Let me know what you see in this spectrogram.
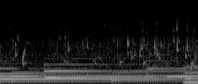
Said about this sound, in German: Stelle dir vor, du bist in einem wunderschönen bunten Wald. Die Sonne scheint durch die Bäume. Und du hörst das sanfte Plätschern eines kleinen Baches.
